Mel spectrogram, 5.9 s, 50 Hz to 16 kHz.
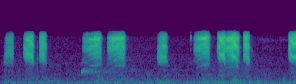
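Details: Eurasian jay with chicks at a cheese feeder, filmed in 2019: loud, harsh rasping screeches in short bursts, single and doubled, spaced irregularly, with a low hum underneath.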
